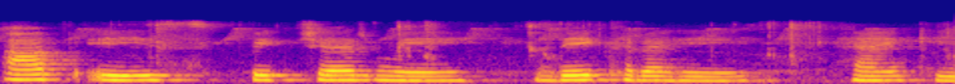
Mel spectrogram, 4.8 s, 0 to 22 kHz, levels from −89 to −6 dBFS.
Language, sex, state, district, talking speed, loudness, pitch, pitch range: Hindi, female, Bihar, Kaimur, 115 wpm, -16 LUFS, 210 Hz, 195-220 Hz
